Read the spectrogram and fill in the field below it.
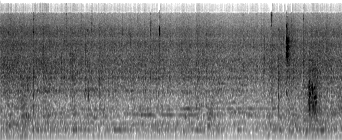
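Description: Chopped Italian sausage with casings removed fries in a pan with a steady, soft sizzle and a few small pops and stirring scrapes near the end, and no one speaks.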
